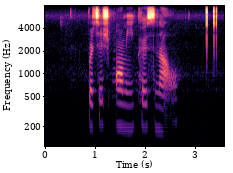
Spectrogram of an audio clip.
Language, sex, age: English, female, 20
